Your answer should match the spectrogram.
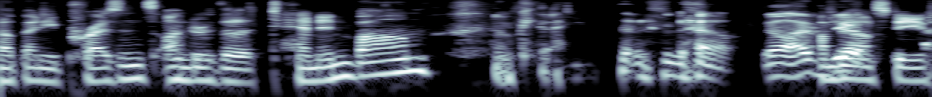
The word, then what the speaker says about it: Tannenbaum: I know what Tannenbaum means. Then you gotta say it right. It's Tenenbaum.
